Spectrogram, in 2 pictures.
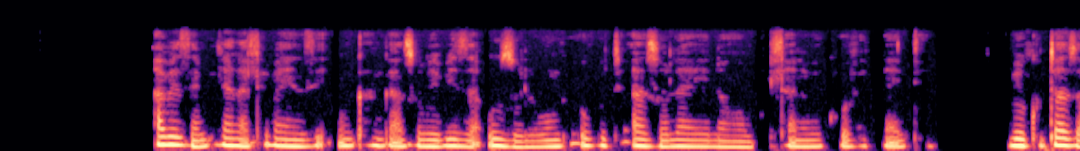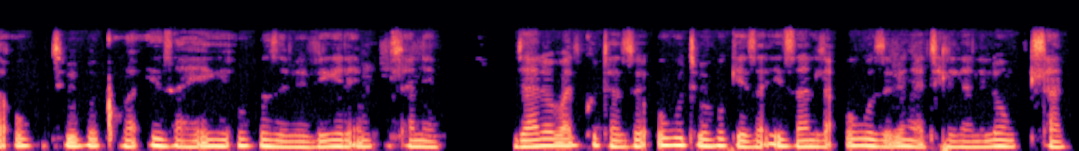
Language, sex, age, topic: North Ndebele, female, 25-35, health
